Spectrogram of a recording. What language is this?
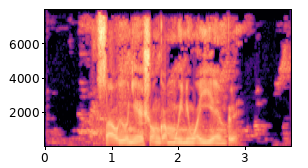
Rombo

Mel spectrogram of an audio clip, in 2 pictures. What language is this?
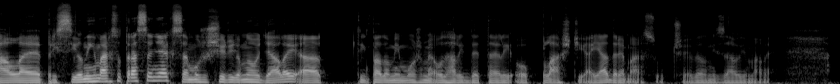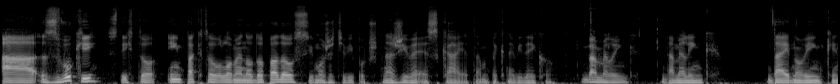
Slovak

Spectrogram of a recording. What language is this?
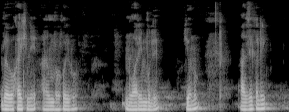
Assamese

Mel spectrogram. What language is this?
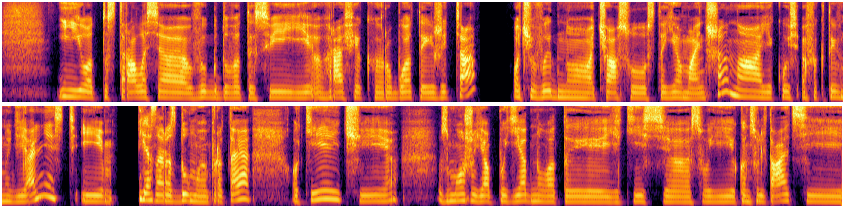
Ukrainian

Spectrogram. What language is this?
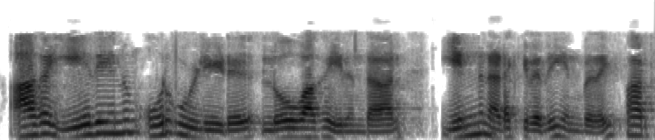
Tamil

